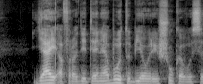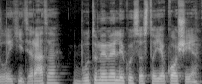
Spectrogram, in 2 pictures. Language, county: Lithuanian, Vilnius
